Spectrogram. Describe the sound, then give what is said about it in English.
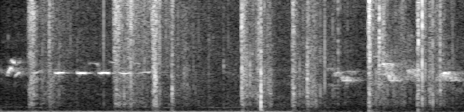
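Footsteps walk along a remote airstrip runway edged by low marsh grasses. A few soft, uneven steps sound over a faint low hum. “Let's walk the runway.”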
